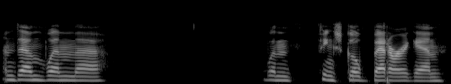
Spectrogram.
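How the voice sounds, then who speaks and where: A woman chatting casually on a livestream as an artist at work, speaking haltingly as she thinks aloud. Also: mid-range voice, flat delivery, sharp tone, smooth, no echo, lo-fi sound.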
